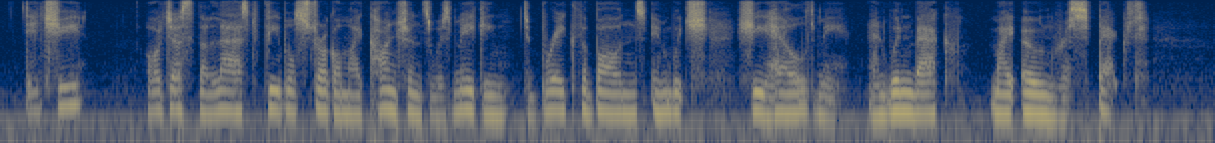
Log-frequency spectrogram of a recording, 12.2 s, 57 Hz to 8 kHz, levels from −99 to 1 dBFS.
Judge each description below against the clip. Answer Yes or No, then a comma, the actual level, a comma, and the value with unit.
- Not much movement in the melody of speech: Yes, narrow, 2.1 semitones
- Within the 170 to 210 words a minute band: No, slow, 135 wpm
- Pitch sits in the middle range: Yes, medium, 155 Hz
